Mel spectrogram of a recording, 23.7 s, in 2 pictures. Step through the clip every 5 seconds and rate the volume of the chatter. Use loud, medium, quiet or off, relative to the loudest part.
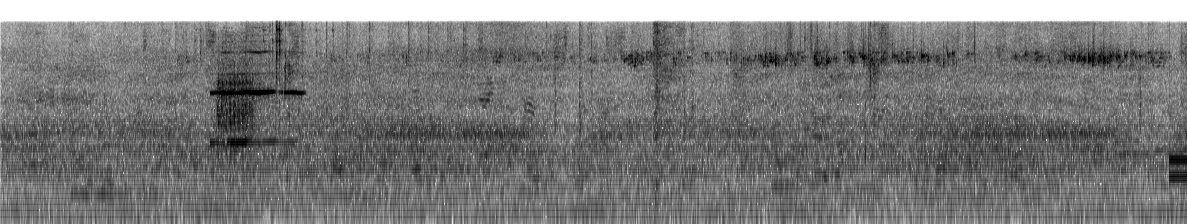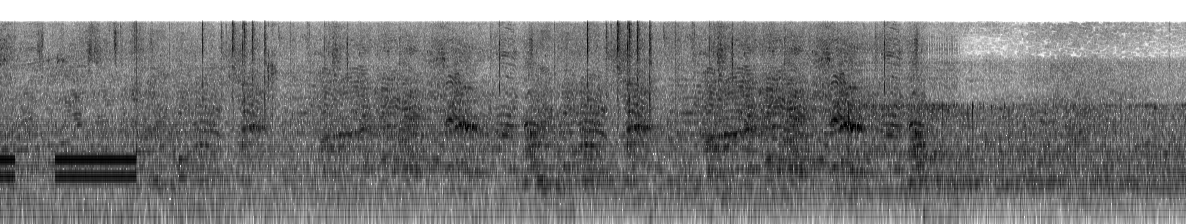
medium, medium, medium, loud, loud.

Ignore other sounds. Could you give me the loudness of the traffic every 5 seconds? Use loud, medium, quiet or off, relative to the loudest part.
loud, loud, loud, medium, medium.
